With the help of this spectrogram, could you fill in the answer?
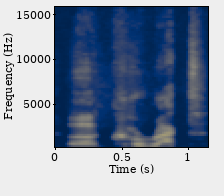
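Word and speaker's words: Korrect: So Correct, spelled with a K, is one.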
